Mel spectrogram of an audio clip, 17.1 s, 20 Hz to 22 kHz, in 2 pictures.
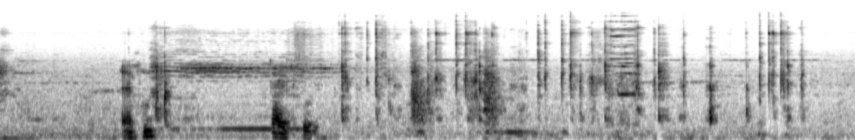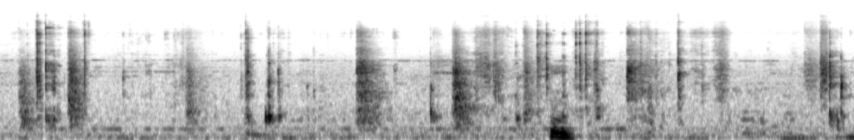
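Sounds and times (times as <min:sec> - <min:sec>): hand tool metallic clicks and rattles: 0:03.4 - 0:08.1, 0:08.9 - 0:15.7.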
